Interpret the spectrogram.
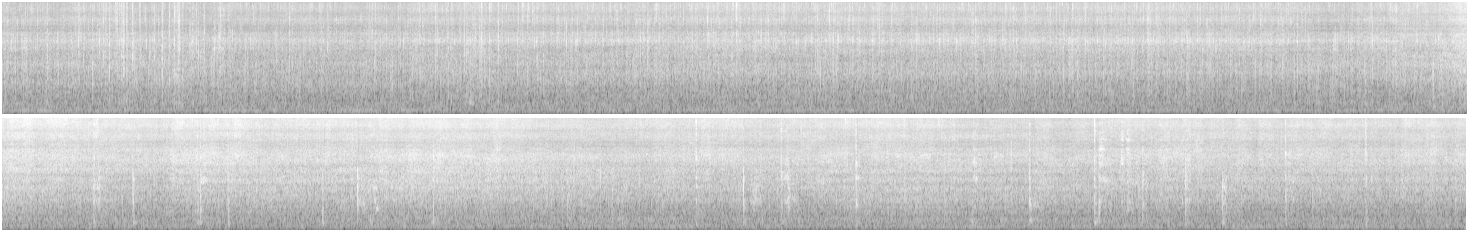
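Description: Onion-tomato masala sizzling as it fries in a stainless steel pan on a gas camping stove. From about halfway the sizzle grows louder, and a spatula clicks and scrapes against the pan as the mix is stirred.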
